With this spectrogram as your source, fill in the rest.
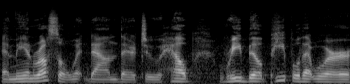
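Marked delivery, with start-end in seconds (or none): none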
